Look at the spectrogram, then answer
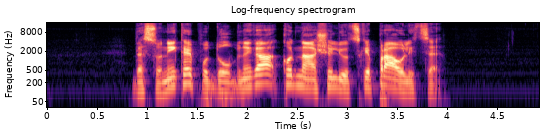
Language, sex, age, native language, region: Slovenian, male, 30-49, Slovenian, Carinthia region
